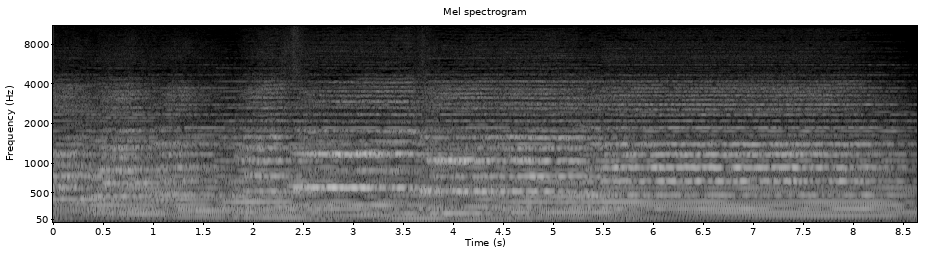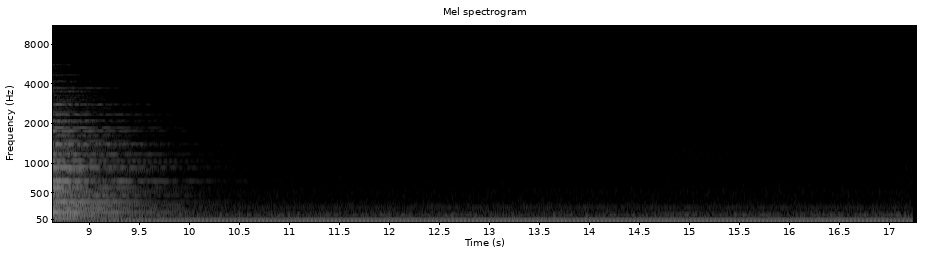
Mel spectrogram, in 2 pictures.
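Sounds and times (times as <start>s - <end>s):
choir singing: 0.0s - 9.4s.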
